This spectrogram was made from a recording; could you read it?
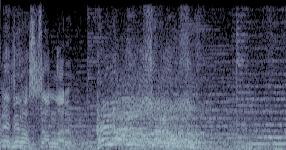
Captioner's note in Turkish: Hep bir ağızdan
